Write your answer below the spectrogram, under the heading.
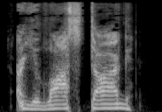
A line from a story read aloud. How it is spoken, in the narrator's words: demanded Valerius harshly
